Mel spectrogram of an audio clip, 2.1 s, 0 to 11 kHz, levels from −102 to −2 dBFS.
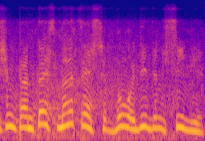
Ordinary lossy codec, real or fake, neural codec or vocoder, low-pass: Opus, 24 kbps; fake; codec, 16 kHz, 4 kbps, X-Codec, HuBERT features, trained on general audio; 7.2 kHz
